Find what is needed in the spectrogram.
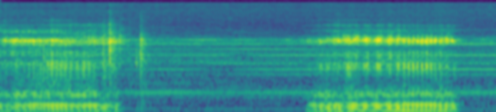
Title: Shut up snoring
